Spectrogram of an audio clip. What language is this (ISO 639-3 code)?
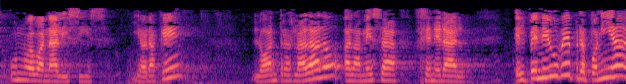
spa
